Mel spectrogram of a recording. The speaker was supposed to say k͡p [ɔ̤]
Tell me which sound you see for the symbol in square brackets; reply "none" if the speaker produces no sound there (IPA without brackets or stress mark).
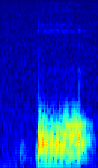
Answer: ɔ̤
